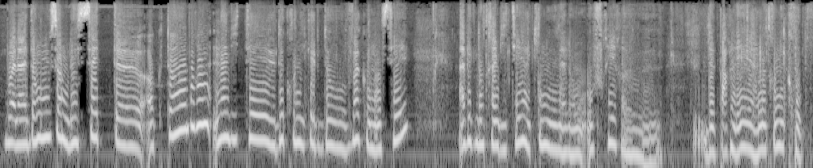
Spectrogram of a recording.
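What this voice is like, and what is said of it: Mediterranean French accent. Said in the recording (French): “moi avec mon accent méditerranéen, comme on dit”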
